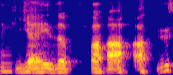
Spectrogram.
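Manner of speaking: talking through laughter. Reacting to something in the chat, laughing while talking. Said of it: "Sorry, I'm laughing".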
